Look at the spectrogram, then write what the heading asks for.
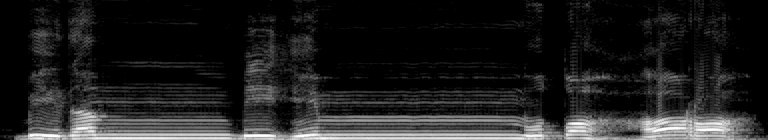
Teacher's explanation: وقف کی حالت میں اس گول تا کو ہائے ساکنہ سے یعنی ساکن ہا سے بدل کر پڑھیں گے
